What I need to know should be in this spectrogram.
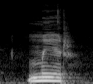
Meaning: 1. peace 2. world
- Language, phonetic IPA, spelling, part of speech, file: Ukrainian, [mɪr], мир, noun, Uk-мир.ogg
